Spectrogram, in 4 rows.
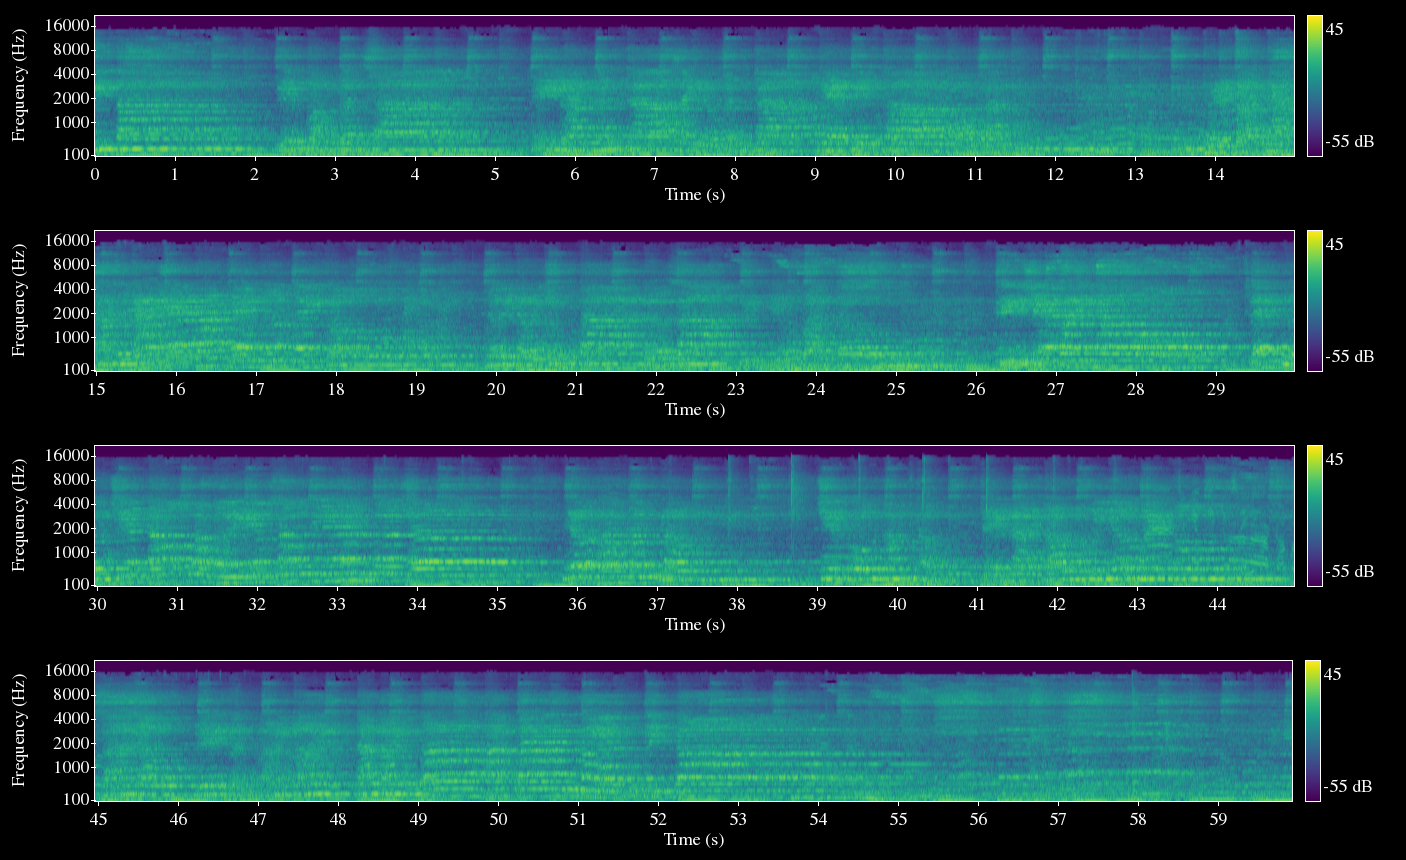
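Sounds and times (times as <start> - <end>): acoustic guitar: 0.0 - 59.9
group of voices singing: 0.0 - 59.9.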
